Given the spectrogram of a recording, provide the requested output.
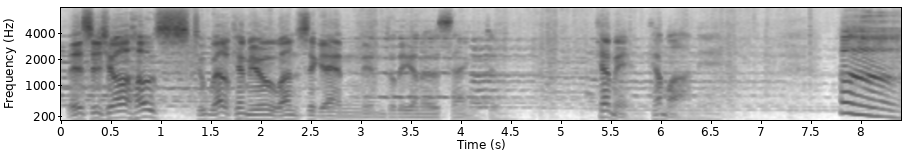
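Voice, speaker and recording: An actor playing a gleefully macabre horror host on a 1940s radio show, with sly, theatrical, punning delivery. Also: male voice, medium pitch, low-quality recording. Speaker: horror anthology host and narrator. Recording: old radio recording with music.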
